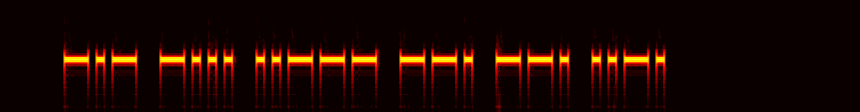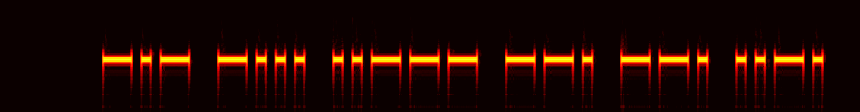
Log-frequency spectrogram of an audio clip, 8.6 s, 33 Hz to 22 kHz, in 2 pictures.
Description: Morse code, heard as a keyed tone, about 31 wpm, 700 Hz. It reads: KB2GGF KB2GGF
